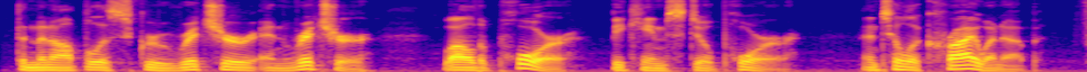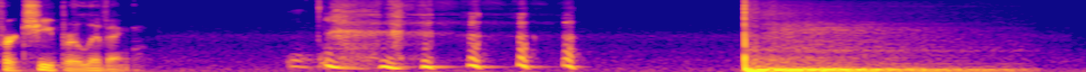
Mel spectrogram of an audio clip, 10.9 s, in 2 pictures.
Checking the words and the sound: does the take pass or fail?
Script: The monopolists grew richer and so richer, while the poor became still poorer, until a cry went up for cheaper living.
fail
